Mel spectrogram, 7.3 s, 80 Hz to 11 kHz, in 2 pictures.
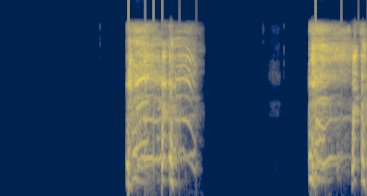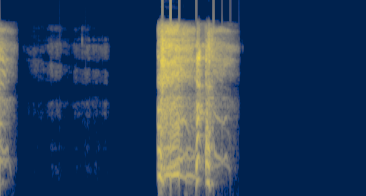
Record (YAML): three_cough_length: 7.3 s
three_cough_amplitude: 32768
three_cough_signal_mean_std_ratio: 0.37
survey_phase: beta (2021-08-13 to 2022-03-07)
age: 45-64
gender: Female
wearing_mask: 'No'
symptom_cough_any: true
symptom_runny_or_blocked_nose: true
symptom_fatigue: true
symptom_change_to_sense_of_smell_or_taste: true
symptom_onset: 5 days
smoker_status: Ex-smoker
respiratory_condition_asthma: false
respiratory_condition_other: false
recruitment_source: Test and Trace
submission_delay: 2 days
covid_test_result: Positive
covid_test_method: RT-qPCR
covid_ct_value: 15.1
covid_ct_gene: ORF1ab gene
covid_ct_mean: 15.4
covid_viral_load: 8900000 copies/ml
covid_viral_load_category: High viral load (>1M copies/ml)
